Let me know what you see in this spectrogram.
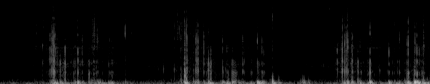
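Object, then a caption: Leather-covered notebook. Fingertips of both hands rub and scratch the brown leather cover and spine of a closed leather-bound notebook. The result is a close, low, dry crunching and scuffing texture in irregular bursts with brief scratchy transients.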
